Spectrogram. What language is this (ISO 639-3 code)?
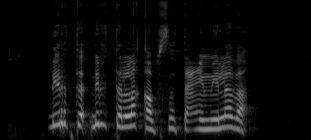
som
